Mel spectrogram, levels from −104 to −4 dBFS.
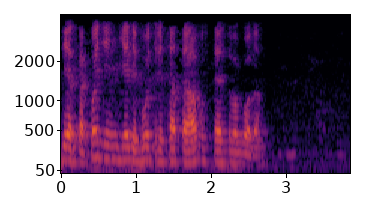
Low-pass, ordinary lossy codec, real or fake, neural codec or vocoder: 3.6 kHz; MP3, 24 kbps; real; none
